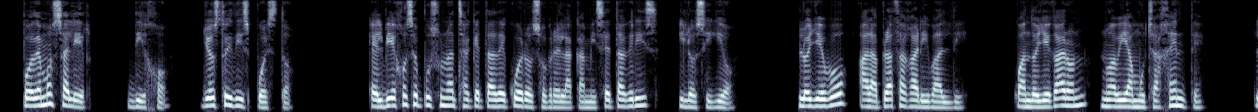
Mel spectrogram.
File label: spanish female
